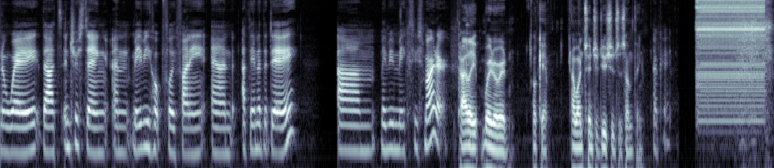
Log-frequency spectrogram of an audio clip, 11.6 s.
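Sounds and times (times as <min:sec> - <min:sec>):
speech: 0:00.0 - 0:10.6
electric buzzer: 0:10.4 - 0:11.5.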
